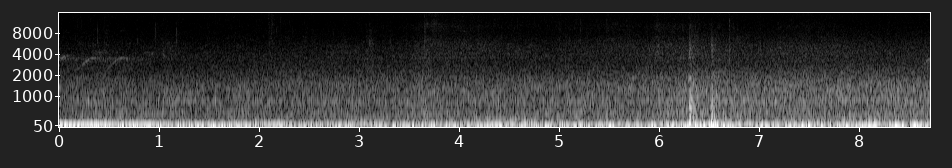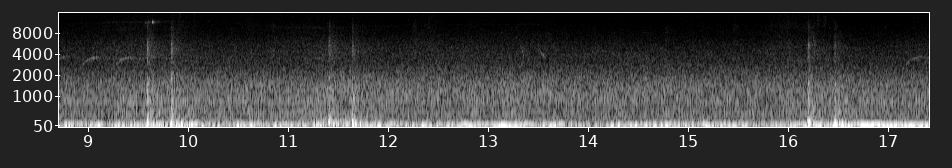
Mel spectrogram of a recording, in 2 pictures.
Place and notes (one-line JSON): {"title": "all the mornings of the ... - feb 19 2013 tue", "date": "2013-02-19 07:59:00", "latitude": "46.56", "longitude": "15.65", "altitude": "285", "timezone": "Europe/Ljubljana"}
